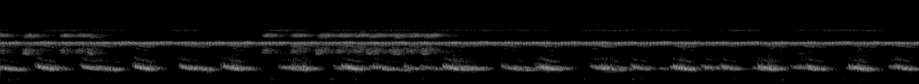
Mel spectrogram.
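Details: Frogs at a lake at night, a dense run of quick downward-gliding croaks from several animals, with a steady high insect buzz and occasional shimmering higher trills.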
